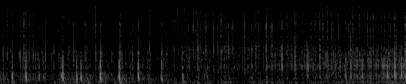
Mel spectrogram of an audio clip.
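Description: Long painted nails scratch the woven nylon fabric cover and sides of a hollow, oval, semi-rigid hard carry case for Sony WH-1000XM4 headphones. The result is a quiet, fast, irregular run of dry, short scratching strokes with a bright, hissy texture and faint low hollow tones that die away almost at once.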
